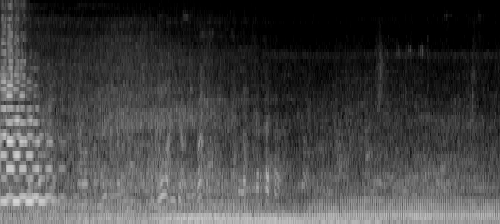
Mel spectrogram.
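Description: A short stretch of melody ends about a second in. After that a low, steady engine hum continues, from a motorbike idling beside the lychee loading, with faint voices in the background.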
